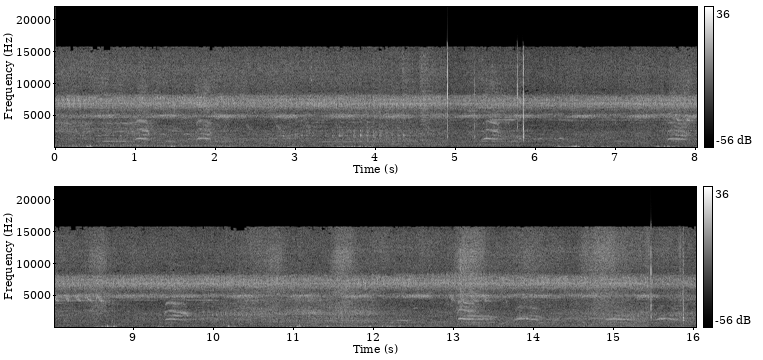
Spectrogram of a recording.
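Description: Outdoor birds calling, short calls repeating every second or so, over a steady high-pitched drone, with scattered low thumps.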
